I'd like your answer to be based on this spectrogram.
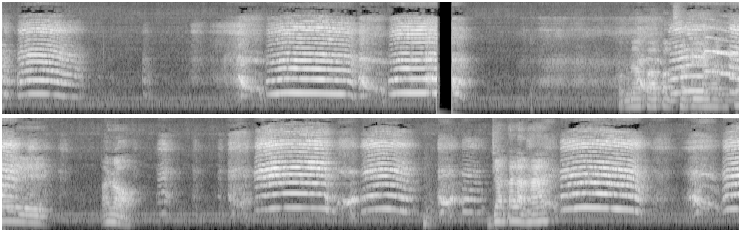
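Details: Young girl crying after being scolded: repeated wailing sobs with catchy breaths between cries while an adult comforts her.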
